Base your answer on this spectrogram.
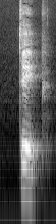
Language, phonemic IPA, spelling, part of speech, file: Dutch, /ˈtepə/, tape, noun / verb, Nl-tape.ogg
- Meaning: tape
